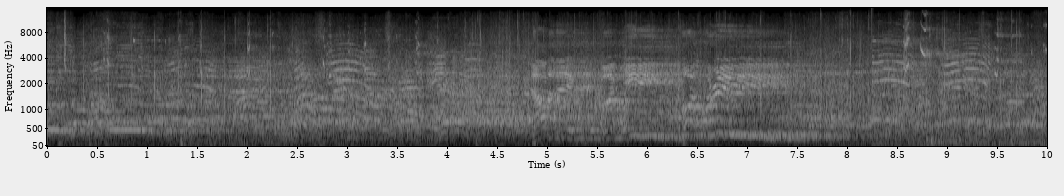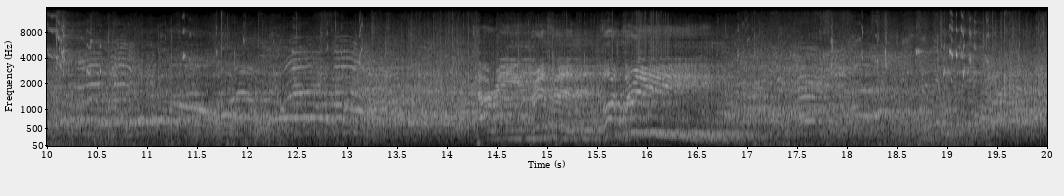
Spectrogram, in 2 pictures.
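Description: Live basketball game sound on a hardwood court: the ball dribbling and bouncing, sneakers squeaking in short high squeals, and voices of players and the crowd echoing in the arena.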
